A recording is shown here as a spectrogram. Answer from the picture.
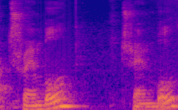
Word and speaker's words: tremble: E tá lá, tremble, que é tremer, vibrar, e atenção à pronúncia do som do L final. Tremble não tem L final, mas tem um som de L final que precisa ser pronunciado em inglês.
